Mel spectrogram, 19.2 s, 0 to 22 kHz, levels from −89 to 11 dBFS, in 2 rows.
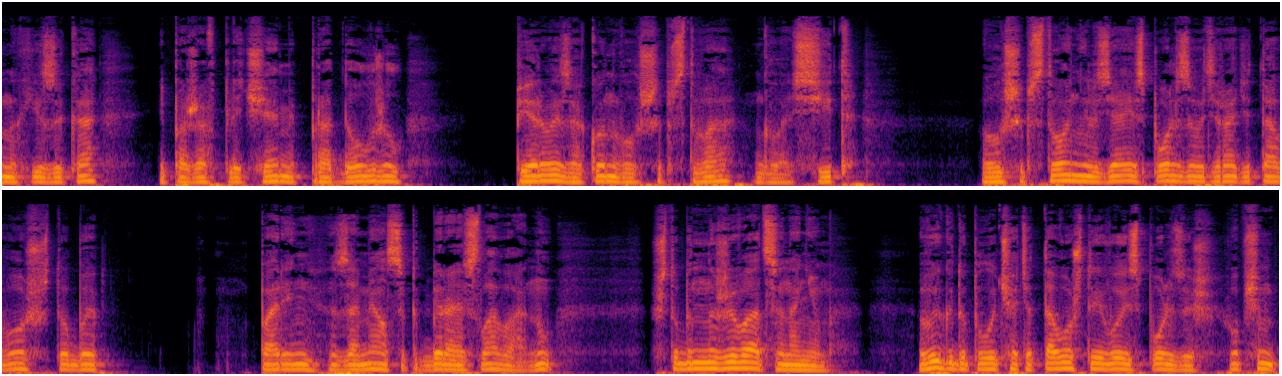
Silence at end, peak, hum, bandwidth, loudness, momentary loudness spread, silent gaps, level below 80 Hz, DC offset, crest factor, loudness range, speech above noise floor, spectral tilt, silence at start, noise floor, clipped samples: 0 s; -4 dBFS; none; 16 kHz; -16 LUFS; 8 LU; none; -34 dBFS; under 0.1%; 12 dB; 3 LU; 55 dB; -5 dB/octave; 0 s; -70 dBFS; under 0.1%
